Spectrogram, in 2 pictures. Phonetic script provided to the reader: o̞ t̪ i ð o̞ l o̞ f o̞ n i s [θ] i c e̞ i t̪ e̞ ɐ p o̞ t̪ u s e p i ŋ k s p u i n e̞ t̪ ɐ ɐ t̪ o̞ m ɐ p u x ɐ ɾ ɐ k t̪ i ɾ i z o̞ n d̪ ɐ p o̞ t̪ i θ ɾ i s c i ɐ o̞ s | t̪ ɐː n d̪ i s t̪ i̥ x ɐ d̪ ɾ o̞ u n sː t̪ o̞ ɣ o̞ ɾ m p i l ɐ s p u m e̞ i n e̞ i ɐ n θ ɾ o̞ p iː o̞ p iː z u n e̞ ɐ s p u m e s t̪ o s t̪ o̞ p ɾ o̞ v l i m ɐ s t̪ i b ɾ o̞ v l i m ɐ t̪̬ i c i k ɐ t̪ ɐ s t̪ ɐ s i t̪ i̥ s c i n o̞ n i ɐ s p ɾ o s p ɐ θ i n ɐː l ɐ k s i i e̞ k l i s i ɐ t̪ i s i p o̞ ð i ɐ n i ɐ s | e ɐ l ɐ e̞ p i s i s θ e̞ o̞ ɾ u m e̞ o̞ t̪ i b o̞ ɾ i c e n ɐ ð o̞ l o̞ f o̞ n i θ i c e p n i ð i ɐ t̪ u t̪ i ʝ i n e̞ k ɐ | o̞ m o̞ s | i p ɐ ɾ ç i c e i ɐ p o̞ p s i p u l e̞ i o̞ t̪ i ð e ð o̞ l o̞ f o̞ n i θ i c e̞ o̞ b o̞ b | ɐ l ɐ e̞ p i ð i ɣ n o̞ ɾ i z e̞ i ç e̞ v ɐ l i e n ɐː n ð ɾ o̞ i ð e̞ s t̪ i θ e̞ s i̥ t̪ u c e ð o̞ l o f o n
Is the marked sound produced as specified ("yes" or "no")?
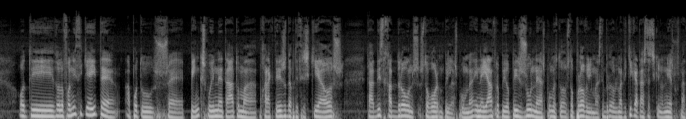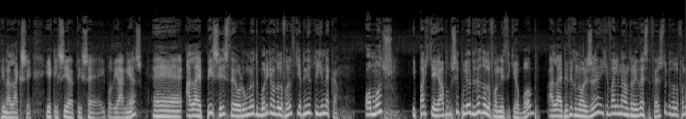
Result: yes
